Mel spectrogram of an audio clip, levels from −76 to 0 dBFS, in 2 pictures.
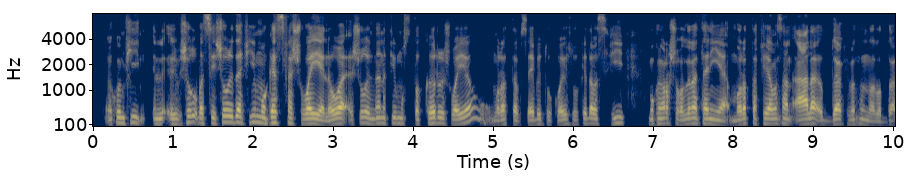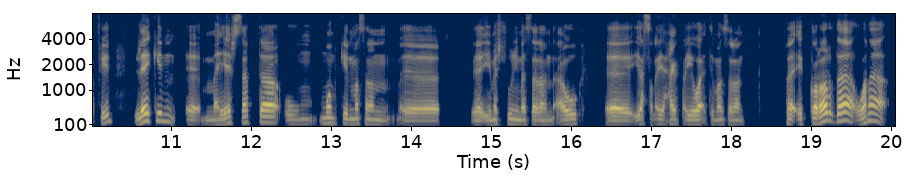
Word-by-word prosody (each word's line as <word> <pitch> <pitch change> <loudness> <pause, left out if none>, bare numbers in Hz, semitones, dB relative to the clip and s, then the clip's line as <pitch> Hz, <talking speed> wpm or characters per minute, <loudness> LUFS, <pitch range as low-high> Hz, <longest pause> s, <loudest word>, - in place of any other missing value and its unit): يكون 145 -1 -3
في 150 +1 -6
ال 125 0 -3
الشغل 160 +7 -1
بس 135 +1 +5
الشغل 165 +3 +1
ده 160 0 +4
فيه 160 +2 -6
مجازفة 150 -1 +7
شويّة، 130 -1 +4
اللي 105 - -2
هو 135 - +5
الشغل 145 0 -2
اللي 135 +1 -3
أنا 140 -1 -4
فيه - - -6
مستقر 140 +1 -3
شويّة 120 0 0
ومرتب 185 - -6
ثابت 125 +2 -4
وكويّس 115 +2 -6
وكده، 120 +5 -3
بس 125 - +1
فيه 140 +3 -8 0.3
ممكن 130 - -4
أروح 135 +1 -1
شغلانة 130 +5 0
تانية، 125 -5 -1
مرتب 115 +4 -2
فيها 130 -2 +1
مثلًا 130 -2 -3
أعلى 125 +4 +4
الضعف 120 +5 -2
مثلًا 115 +2 -9
والّا 95 0 -6
الضعفين، 100 - -5 0.3
لكن، 195 -3 +3
آآ 110 - -1
ما 115 +1 -5
هياش 135 +6 0
ثابتة 155 0 +3
وم 115 +1 -11
ممكن 135 -2 -3
مثلًا 120 -3 -4
آآ 105 0 0 0.4
يمشوني 115 +3 -3
مثلًا 110 -1 -3
أو 120 +2 0 0.3
آآ 105 -1 +4
يحصل - - -2
أي - - -2
حاجة - - 0
في - - -10
أي 115 - -2
وقت 115 +1 0
مثلًا. 110 -1 -4 0.5
فالقرار 140 +10 +5
ده، 200 +1 +6
وأنا 205 -2 +2
125 Hz, 175 wpm, -22 LUFS, 115-140 Hz, 0.5 s, مجازفة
